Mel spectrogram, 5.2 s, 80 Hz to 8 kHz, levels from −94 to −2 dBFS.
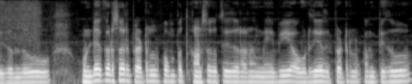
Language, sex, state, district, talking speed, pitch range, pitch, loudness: Kannada, male, Karnataka, Bijapur, 185 wpm, 135-155 Hz, 145 Hz, -16 LUFS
